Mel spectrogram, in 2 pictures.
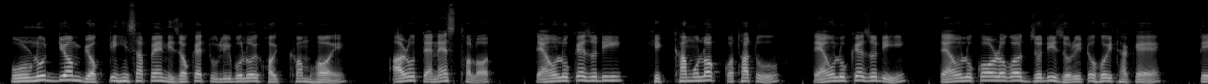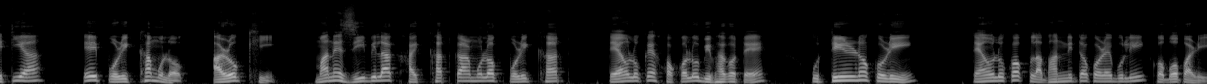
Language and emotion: Assamese, neutral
